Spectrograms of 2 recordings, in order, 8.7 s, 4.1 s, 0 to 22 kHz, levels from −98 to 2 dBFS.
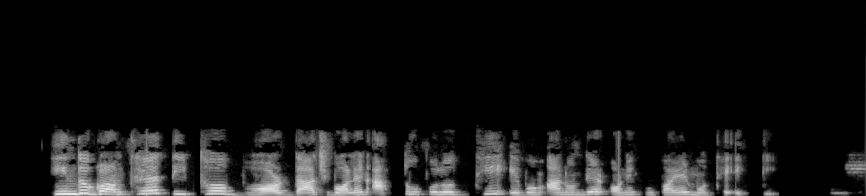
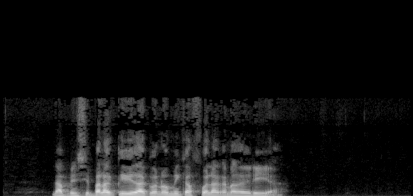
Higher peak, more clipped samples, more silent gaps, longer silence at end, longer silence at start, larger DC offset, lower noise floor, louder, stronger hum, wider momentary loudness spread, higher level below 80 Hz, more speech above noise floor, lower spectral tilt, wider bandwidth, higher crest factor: about the same, -2 dBFS vs -4 dBFS; neither; first, 3.92-4.04 s, 4.71-4.75 s, 7.50-7.63 s, 7.79-8.31 s vs none; second, 0 s vs 1.3 s; about the same, 0.55 s vs 0.55 s; neither; first, under -90 dBFS vs -78 dBFS; first, -18 LUFS vs -23 LUFS; neither; about the same, 13 LU vs 11 LU; about the same, -64 dBFS vs -66 dBFS; first, over 72 dB vs 57 dB; second, -4 dB/octave vs -8 dB/octave; second, 7.6 kHz vs 11.5 kHz; about the same, 18 dB vs 20 dB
